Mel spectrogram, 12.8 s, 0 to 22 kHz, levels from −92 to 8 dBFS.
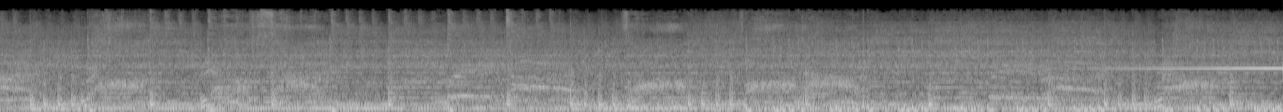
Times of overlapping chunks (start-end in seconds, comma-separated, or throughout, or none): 5.59-5.64, 8.64-8.69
